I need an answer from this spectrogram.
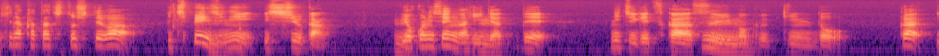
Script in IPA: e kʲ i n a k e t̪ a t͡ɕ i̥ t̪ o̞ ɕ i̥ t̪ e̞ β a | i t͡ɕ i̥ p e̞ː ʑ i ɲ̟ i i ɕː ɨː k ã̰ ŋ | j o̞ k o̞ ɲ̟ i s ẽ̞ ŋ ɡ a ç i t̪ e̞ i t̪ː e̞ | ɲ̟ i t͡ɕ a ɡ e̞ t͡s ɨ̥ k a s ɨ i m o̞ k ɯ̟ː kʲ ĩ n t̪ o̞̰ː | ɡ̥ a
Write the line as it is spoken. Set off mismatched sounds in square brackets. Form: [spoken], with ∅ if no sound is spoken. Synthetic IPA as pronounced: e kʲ i n a k [a] t̪ a t͡ɕ i̥ t̪ o̞ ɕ i̥ t̪ e̞ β a | i t͡ɕ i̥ p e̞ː ʑ i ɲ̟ i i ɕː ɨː k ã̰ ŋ | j o̞ k o̞ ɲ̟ i s ẽ̞ ŋ ɡ a ç [iː] t̪ e̞ [a] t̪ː e̞ | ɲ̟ i t͡ɕ [i] ɡ e̞ t͡s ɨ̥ k a s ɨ i m o̞ k [ɯ̟] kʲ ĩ n [d̪] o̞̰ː | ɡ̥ a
